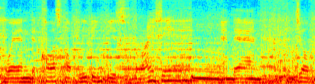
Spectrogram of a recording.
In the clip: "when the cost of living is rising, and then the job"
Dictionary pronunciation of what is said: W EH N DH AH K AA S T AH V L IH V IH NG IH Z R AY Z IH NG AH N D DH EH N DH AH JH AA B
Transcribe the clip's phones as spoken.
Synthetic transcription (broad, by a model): W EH N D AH K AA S AH F L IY P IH NG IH S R AY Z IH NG AH N D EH N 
